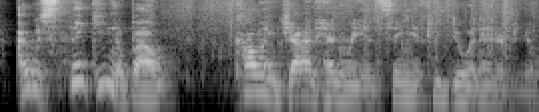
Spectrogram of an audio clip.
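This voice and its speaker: Somewhat breathy, the man's voice sits at a medium pitch. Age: 70s. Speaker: sports commentator. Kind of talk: casual monologue. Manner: hesitant, many filler words.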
